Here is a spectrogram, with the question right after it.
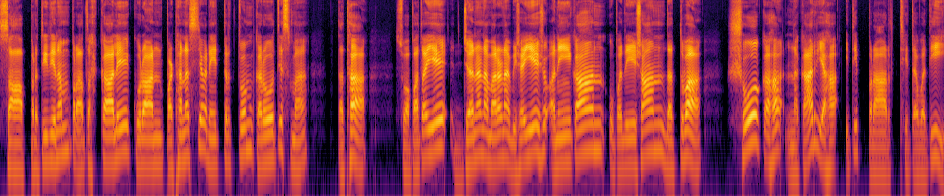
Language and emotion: Sanskrit, neutral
